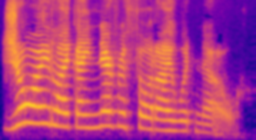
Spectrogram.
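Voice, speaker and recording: Actress as intense young scholar, sweeping expressive pitch. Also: female voice, exaggerated voice. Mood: elated. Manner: dramatic, fervent, deliberate. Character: intense, devoted young female philosophy student, emotionally fervent. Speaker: actor. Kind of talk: radio play acting.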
